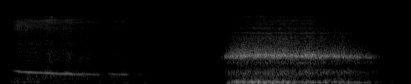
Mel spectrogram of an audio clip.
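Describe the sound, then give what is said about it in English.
A deep breath: a long, airy inhale, a short pause, then a louder and fuller hissing exhale. “I can take a deep breath.”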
